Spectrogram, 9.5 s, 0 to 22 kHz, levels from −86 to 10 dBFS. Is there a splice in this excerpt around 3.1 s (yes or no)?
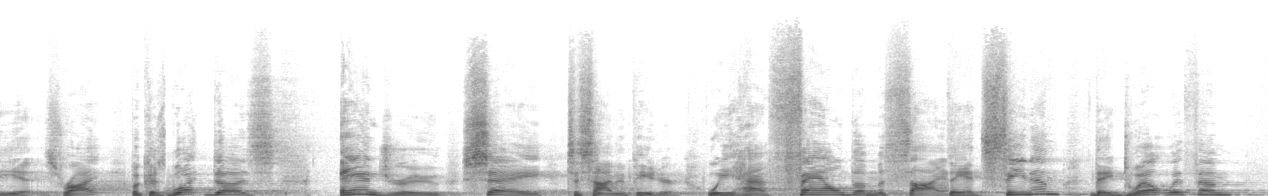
no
